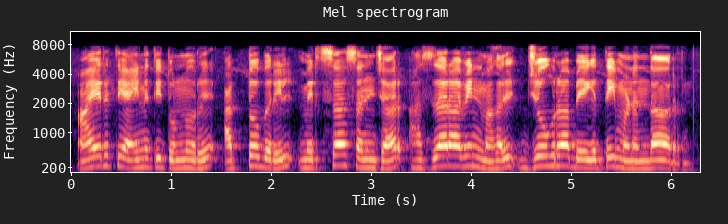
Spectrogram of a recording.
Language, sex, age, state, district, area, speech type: Tamil, female, 30-45, Tamil Nadu, Ariyalur, rural, read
